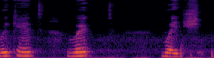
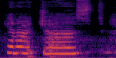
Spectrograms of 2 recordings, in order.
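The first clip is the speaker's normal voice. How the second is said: hesitant start; 8 semitones higher, slower than usual. Acted. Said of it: "began the tortoise".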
